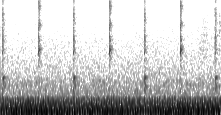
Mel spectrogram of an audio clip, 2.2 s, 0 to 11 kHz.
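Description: Inside a 1997 car on the move: steady engine and road hum, with a turn-signal relay ticking evenly about three times a second.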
